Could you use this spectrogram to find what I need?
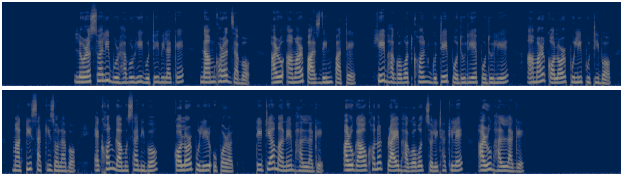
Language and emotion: Assamese, neutral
